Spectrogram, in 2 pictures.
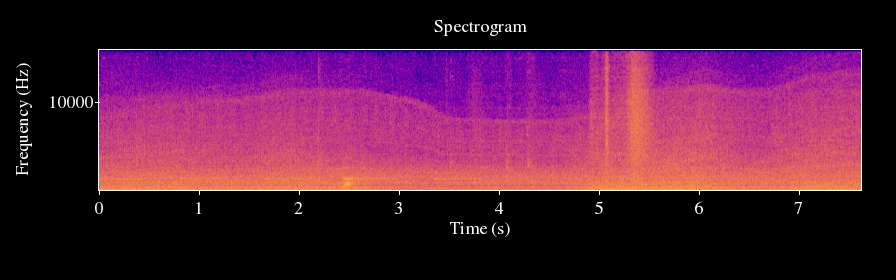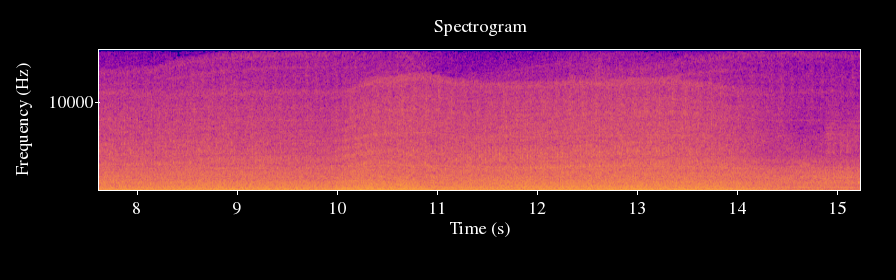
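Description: A truck engine rumbles low and steady, then revs up as the truck drives off.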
